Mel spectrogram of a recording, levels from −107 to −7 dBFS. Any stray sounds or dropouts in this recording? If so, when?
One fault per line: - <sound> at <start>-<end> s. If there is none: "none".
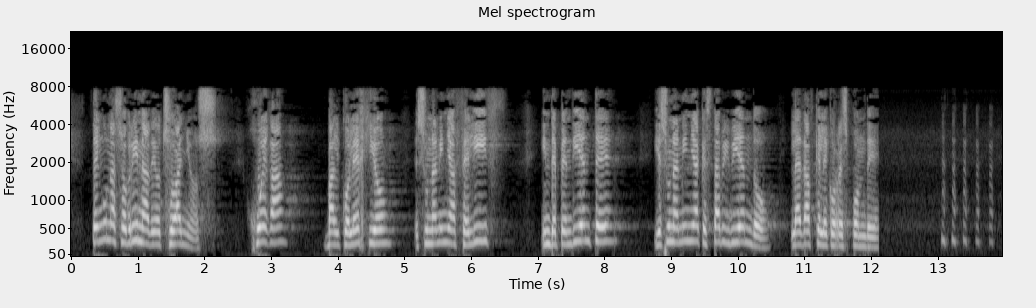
- laugh at 13.0-13.9 s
